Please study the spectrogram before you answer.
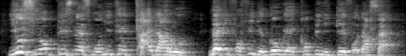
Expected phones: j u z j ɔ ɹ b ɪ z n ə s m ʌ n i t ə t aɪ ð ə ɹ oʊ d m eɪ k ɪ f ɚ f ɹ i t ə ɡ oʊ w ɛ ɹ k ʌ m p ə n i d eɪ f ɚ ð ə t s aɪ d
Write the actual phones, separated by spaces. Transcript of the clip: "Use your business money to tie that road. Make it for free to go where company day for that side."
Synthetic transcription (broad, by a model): j u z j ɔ b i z n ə s m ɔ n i t ə t aɪ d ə ɹ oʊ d m eɪ k ɪ f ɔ f i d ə ɡ oʊ w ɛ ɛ k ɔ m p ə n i d eɪ f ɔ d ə t s aɪ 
